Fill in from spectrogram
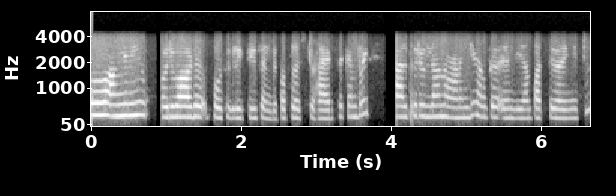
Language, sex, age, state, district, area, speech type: Malayalam, female, 18-30, Kerala, Kozhikode, rural, conversation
